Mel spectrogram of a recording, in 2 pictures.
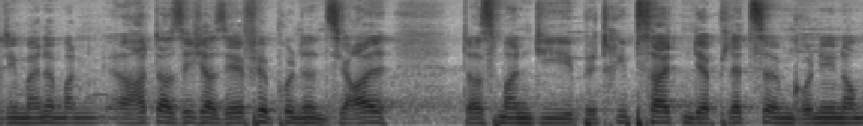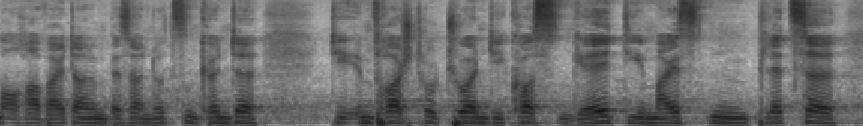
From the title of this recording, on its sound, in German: Podiumsdiskussion auf der AERO 2019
